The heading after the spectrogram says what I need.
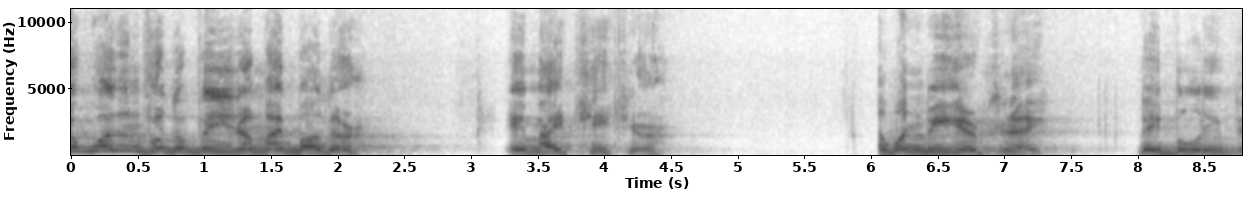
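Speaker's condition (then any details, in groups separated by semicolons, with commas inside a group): Cerebral palsy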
